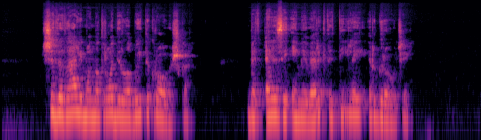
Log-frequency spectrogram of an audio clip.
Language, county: Lithuanian, Marijampolė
